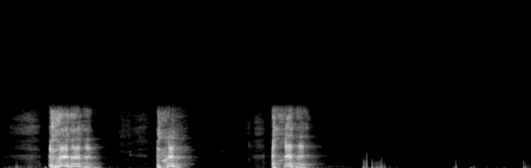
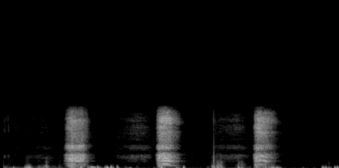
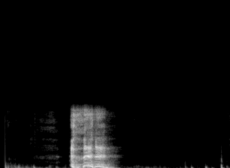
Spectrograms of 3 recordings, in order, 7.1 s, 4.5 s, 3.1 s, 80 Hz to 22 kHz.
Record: {"three_cough_length": "7.1 s", "three_cough_amplitude": 30022, "three_cough_signal_mean_std_ratio": 0.32, "exhalation_length": "4.5 s", "exhalation_amplitude": 6951, "exhalation_signal_mean_std_ratio": 0.42, "cough_length": "3.1 s", "cough_amplitude": 25940, "cough_signal_mean_std_ratio": 0.32, "survey_phase": "beta (2021-08-13 to 2022-03-07)", "age": "65+", "gender": "Male", "wearing_mask": "No", "symptom_none": true, "smoker_status": "Never smoked", "respiratory_condition_asthma": false, "respiratory_condition_other": false, "recruitment_source": "REACT", "submission_delay": "1 day", "covid_test_result": "Negative", "covid_test_method": "RT-qPCR", "influenza_a_test_result": "Negative", "influenza_b_test_result": "Negative"}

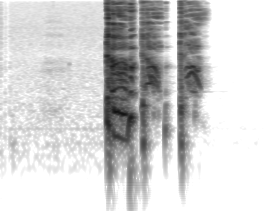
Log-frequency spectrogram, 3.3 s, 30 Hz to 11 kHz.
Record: {"three_cough_length": "3.3 s", "three_cough_amplitude": 30261, "three_cough_signal_mean_std_ratio": 0.35, "survey_phase": "beta (2021-08-13 to 2022-03-07)", "age": "18-44", "gender": "Female", "wearing_mask": "No", "symptom_cough_any": true, "symptom_new_continuous_cough": true, "symptom_runny_or_blocked_nose": true, "symptom_shortness_of_breath": true, "symptom_diarrhoea": true, "symptom_fatigue": true, "symptom_headache": true, "symptom_onset": "3 days", "smoker_status": "Ex-smoker", "respiratory_condition_asthma": false, "respiratory_condition_other": false, "recruitment_source": "Test and Trace", "submission_delay": "2 days", "covid_test_result": "Positive", "covid_test_method": "RT-qPCR", "covid_ct_value": 21.9, "covid_ct_gene": "ORF1ab gene", "covid_ct_mean": 22.0, "covid_viral_load": "60000 copies/ml", "covid_viral_load_category": "Low viral load (10K-1M copies/ml)"}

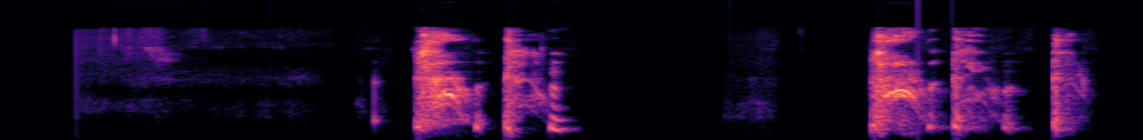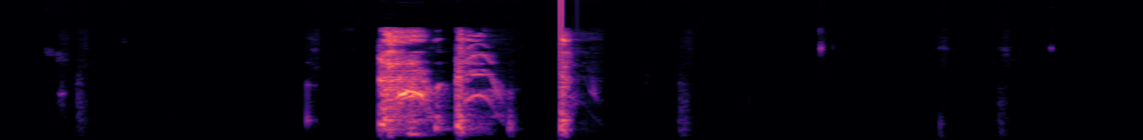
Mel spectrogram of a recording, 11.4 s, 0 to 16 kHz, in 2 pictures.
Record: {"three_cough_length": "11.4 s", "three_cough_amplitude": 28447, "three_cough_signal_mean_std_ratio": 0.29, "survey_phase": "alpha (2021-03-01 to 2021-08-12)", "age": "18-44", "gender": "Female", "wearing_mask": "No", "symptom_new_continuous_cough": true, "symptom_shortness_of_breath": true, "symptom_fatigue": true, "symptom_change_to_sense_of_smell_or_taste": true, "symptom_loss_of_taste": true, "symptom_onset": "6 days", "smoker_status": "Never smoked", "respiratory_condition_asthma": false, "respiratory_condition_other": false, "recruitment_source": "Test and Trace", "submission_delay": "3 days", "covid_test_result": "Positive", "covid_test_method": "RT-qPCR", "covid_ct_value": 14.7, "covid_ct_gene": "ORF1ab gene", "covid_ct_mean": 14.8, "covid_viral_load": "14000000 copies/ml", "covid_viral_load_category": "High viral load (>1M copies/ml)"}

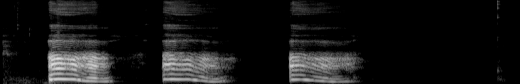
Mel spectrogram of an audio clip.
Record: {"exhalation_length": "5.2 s", "exhalation_amplitude": 32767, "exhalation_signal_mean_std_ratio": 0.4, "survey_phase": "beta (2021-08-13 to 2022-03-07)", "age": "65+", "gender": "Female", "wearing_mask": "No", "symptom_none": true, "symptom_onset": "12 days", "smoker_status": "Never smoked", "respiratory_condition_asthma": false, "respiratory_condition_other": false, "recruitment_source": "REACT", "submission_delay": "1 day", "covid_test_result": "Negative", "covid_test_method": "RT-qPCR", "influenza_a_test_result": "Unknown/Void", "influenza_b_test_result": "Unknown/Void"}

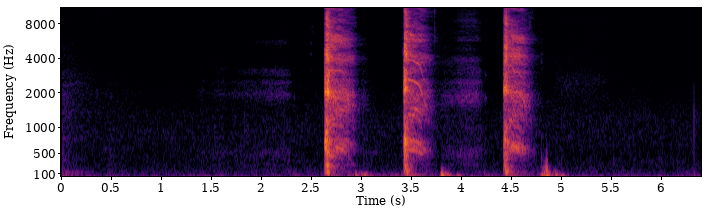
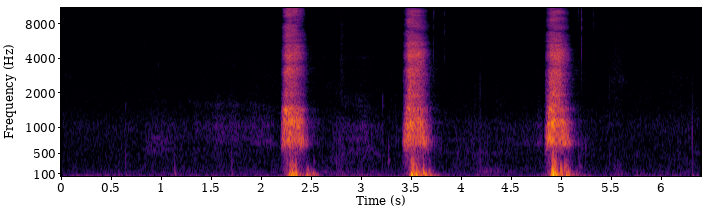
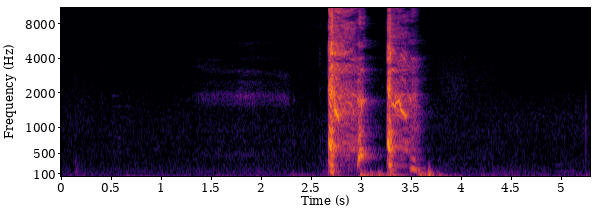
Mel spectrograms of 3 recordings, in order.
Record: {"three_cough_length": "6.4 s", "three_cough_amplitude": 10622, "three_cough_signal_mean_std_ratio": 0.23, "exhalation_length": "6.4 s", "exhalation_amplitude": 9244, "exhalation_signal_mean_std_ratio": 0.24, "cough_length": "5.3 s", "cough_amplitude": 10212, "cough_signal_mean_std_ratio": 0.25, "survey_phase": "beta (2021-08-13 to 2022-03-07)", "age": "18-44", "gender": "Female", "wearing_mask": "No", "symptom_none": true, "smoker_status": "Never smoked", "respiratory_condition_asthma": false, "respiratory_condition_other": false, "recruitment_source": "REACT", "submission_delay": "3 days", "covid_test_result": "Negative", "covid_test_method": "RT-qPCR"}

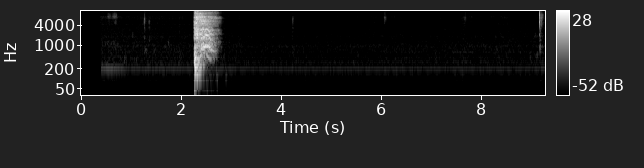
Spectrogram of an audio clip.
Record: {"cough_length": "9.3 s", "cough_amplitude": 29808, "cough_signal_mean_std_ratio": 0.17, "survey_phase": "beta (2021-08-13 to 2022-03-07)", "age": "65+", "gender": "Male", "wearing_mask": "No", "symptom_loss_of_taste": true, "smoker_status": "Never smoked", "respiratory_condition_asthma": false, "respiratory_condition_other": false, "recruitment_source": "REACT", "submission_delay": "4 days", "covid_test_result": "Negative", "covid_test_method": "RT-qPCR"}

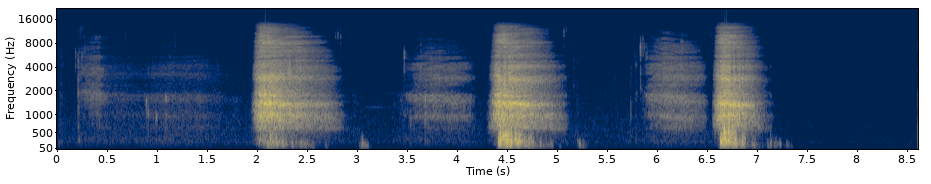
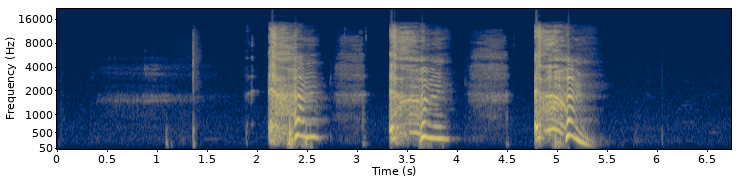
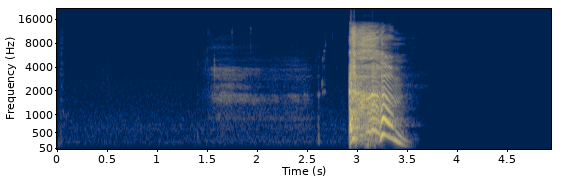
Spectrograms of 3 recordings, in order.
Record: {"exhalation_length": "8.6 s", "exhalation_amplitude": 32342, "exhalation_signal_mean_std_ratio": 0.32, "three_cough_length": "6.7 s", "three_cough_amplitude": 32766, "three_cough_signal_mean_std_ratio": 0.4, "cough_length": "4.9 s", "cough_amplitude": 32341, "cough_signal_mean_std_ratio": 0.25, "survey_phase": "beta (2021-08-13 to 2022-03-07)", "age": "65+", "gender": "Female", "wearing_mask": "No", "symptom_none": true, "smoker_status": "Never smoked", "respiratory_condition_asthma": false, "respiratory_condition_other": false, "recruitment_source": "REACT", "submission_delay": "3 days", "covid_test_result": "Negative", "covid_test_method": "RT-qPCR"}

